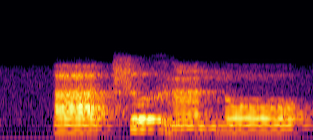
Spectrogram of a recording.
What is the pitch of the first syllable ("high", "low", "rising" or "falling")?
low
